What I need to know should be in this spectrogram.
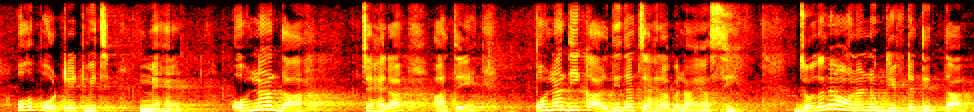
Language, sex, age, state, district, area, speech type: Punjabi, male, 18-30, Punjab, Pathankot, rural, spontaneous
